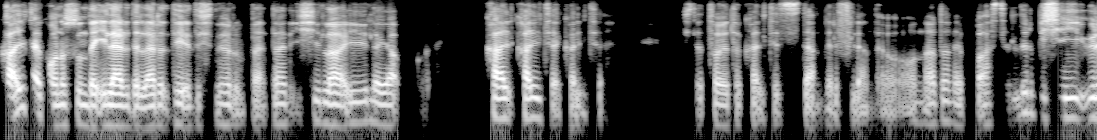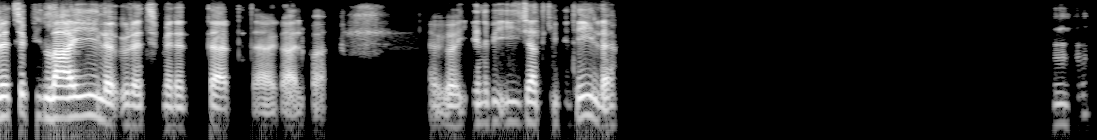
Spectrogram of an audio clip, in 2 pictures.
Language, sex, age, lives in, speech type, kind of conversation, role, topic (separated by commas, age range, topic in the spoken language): Turkish, male, 35-39, Poland, conversation, unstructured, none, Gelecekte hangi teknolojik icat seni en çok şaşırtır?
